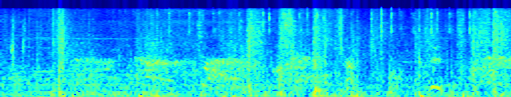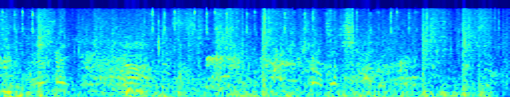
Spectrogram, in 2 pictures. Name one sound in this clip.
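Heavy weapon blows thud and squelch into flesh.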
